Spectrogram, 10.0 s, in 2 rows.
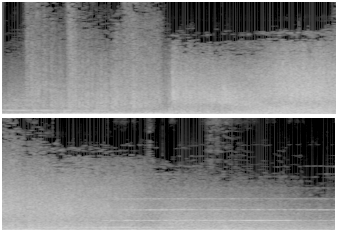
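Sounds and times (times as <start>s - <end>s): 
gigantic volcanic explosion: 0.0s - 9.4s.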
